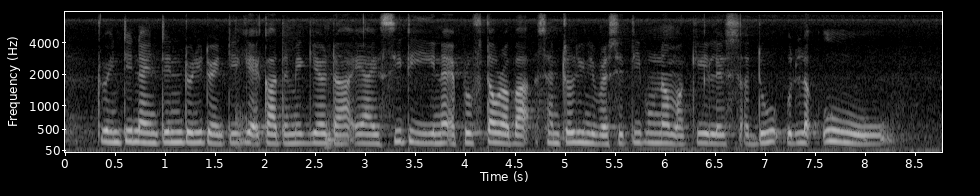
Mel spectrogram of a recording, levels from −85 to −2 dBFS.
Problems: constant background noise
